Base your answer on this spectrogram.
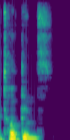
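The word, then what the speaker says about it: Tulkun: The official name for the whales is the Tolkiens. Tolkiens. Tolkiens. – Tolkien, like... Lord of the Rings? – Not spelled that way, but yeah, kind of. It's pronounced that way.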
